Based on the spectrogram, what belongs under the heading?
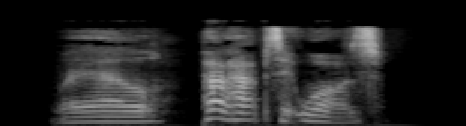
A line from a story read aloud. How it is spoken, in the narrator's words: admitted Sir James gravely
